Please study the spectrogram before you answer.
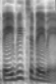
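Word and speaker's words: Baby2Baby: saying itong now you're saying it right okay baby to baby we had a moment and this this weekend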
